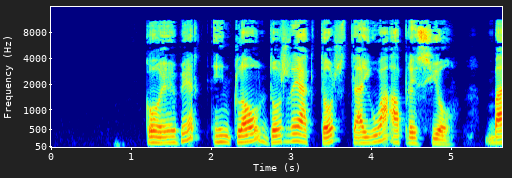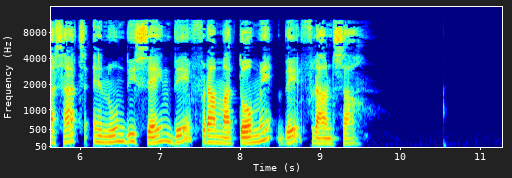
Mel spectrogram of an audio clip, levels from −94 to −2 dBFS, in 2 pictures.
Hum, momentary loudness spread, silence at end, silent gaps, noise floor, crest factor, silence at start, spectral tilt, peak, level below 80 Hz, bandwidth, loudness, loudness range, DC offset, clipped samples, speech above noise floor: none; 8 LU; 1.8 s; none; -85 dBFS; 22 dB; 1.2 s; -2.5 dB/octave; -2 dBFS; -66 dBFS; 11.5 kHz; -23 LUFS; 3 LU; under 0.1%; under 0.1%; 62 dB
